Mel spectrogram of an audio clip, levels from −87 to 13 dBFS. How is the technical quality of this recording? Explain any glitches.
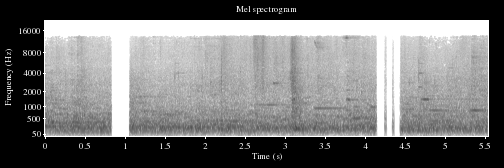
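The recording is marred by two digital broadcast dropouts. From 0.82 to 1.08 s the audio fades out over about 20 ms and stays silent for roughly 216 ms, which fits around nine lost frames. From 4.13 to 4.46 s the loss is broken into several short holes spread over 288 ms, the longest about 96 ms. In both cases the receiver stopped getting valid frames and muted its output until good data returned. The audio that should have filled each gap is gone.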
